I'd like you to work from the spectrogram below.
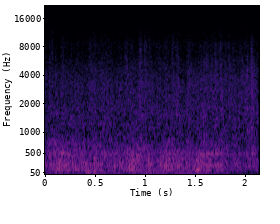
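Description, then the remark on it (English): A low, continuous rumble of rolling thunder, fairly faint, rolls on steadily over a soft hiss of rain, with no voices. “Oh, yeah, there's the thunder.”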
